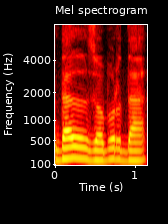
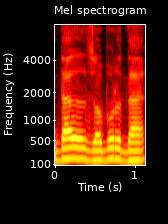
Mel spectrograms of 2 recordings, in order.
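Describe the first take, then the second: No difference in how they are said.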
